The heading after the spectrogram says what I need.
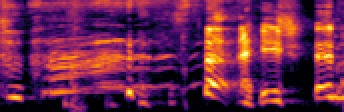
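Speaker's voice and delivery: high laughing squeal. Real, not acted. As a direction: cackle in disbelief. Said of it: "worse than the Swedish accent".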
